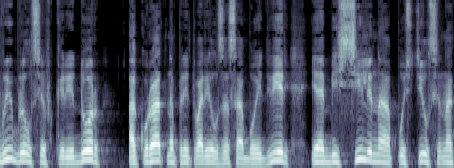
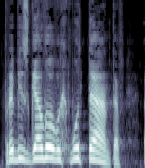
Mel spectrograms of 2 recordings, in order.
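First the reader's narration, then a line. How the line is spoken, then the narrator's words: Joyful shriek. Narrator (Russian): радостно завопил мальчуган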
